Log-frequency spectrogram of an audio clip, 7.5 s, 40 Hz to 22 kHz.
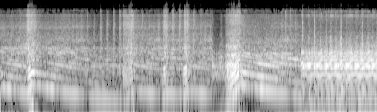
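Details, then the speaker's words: Custom Honda TRX90 with CR85 two-stroke engine after rebuild: crisp revs rise and fall cleanly, settling into a steady buzzing run without bogging; healthy, though the carburetor is loose and needs a new clamp. "She sounds good."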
